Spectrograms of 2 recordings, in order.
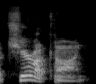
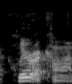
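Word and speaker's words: clurichaun: A chiricon is stealing your spirits. A clericon, I'm sorry, that's how it's pronounced.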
